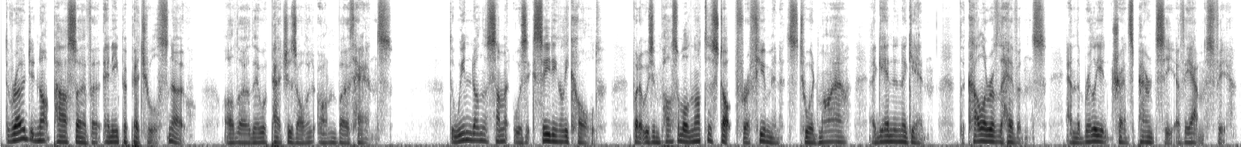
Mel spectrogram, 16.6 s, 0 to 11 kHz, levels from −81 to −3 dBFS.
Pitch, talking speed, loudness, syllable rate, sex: 115 Hz, 195 wpm, -20 LUFS, 6.0 syllables/s, male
